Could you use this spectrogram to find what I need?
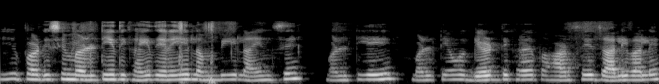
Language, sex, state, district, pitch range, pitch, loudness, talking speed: Hindi, female, Bihar, Vaishali, 205-230 Hz, 220 Hz, -17 LUFS, 220 wpm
